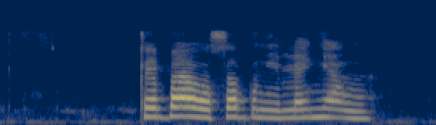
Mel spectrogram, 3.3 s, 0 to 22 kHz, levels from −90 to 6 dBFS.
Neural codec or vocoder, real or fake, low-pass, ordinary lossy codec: codec, 16 kHz, 2 kbps, FreqCodec, larger model; fake; none; none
